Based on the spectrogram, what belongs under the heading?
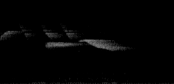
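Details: A caged Green-winged Saltator, kept in a flight cage to break a jumping habit, sings on any perch a quick phrase of clear, high whistles, ending in two longer slurred notes that drop in pitch. Only faint background hiss.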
